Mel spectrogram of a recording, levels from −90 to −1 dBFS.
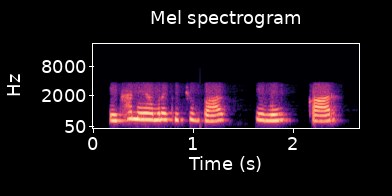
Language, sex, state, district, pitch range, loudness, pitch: Bengali, female, West Bengal, Jalpaiguri, 265-300 Hz, -15 LUFS, 280 Hz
